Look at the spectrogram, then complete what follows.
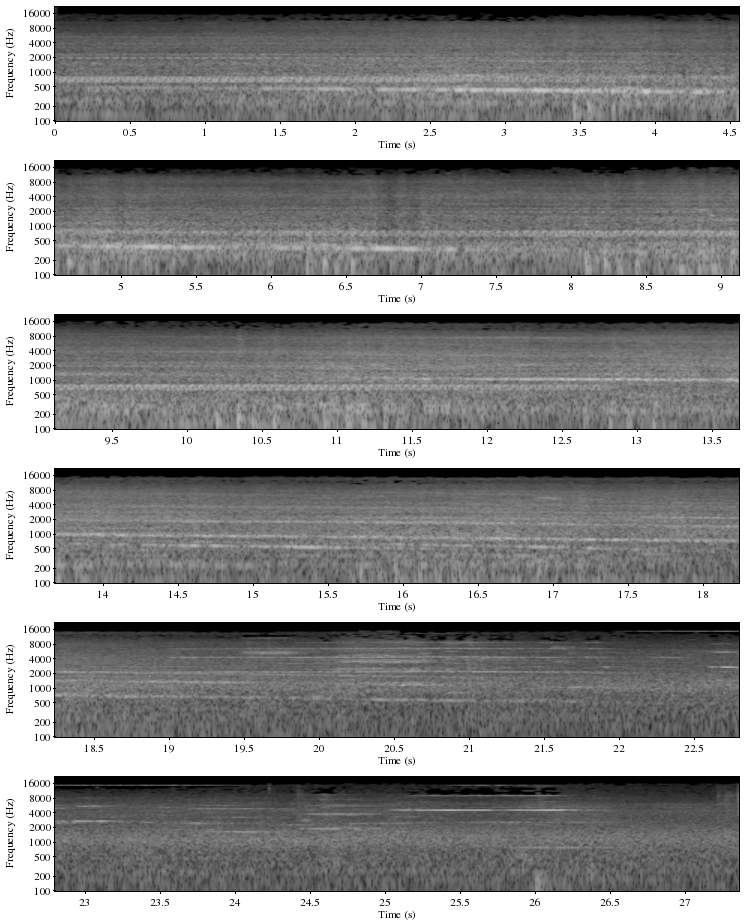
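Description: Electric train on the Kagoshima Main Line running through the station with wheel and rail noise. Its motor whine falls in pitch several times as it slows.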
